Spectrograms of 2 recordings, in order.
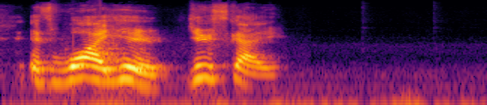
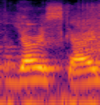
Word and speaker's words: Yusuke: They do realize that it's Yusuke. Not Yosuke. Yosuke's from Persona. So yeah, I'm assuming that's the main character though of Yu Yu Hakusho. Yosuke. Pretty sure it's the main character. Yeah, Yusuke Urameshi.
